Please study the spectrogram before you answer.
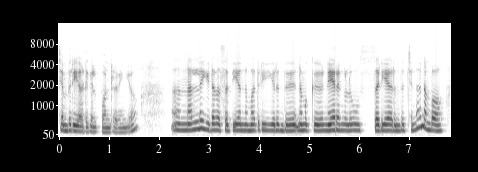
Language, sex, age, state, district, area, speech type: Tamil, female, 45-60, Tamil Nadu, Nilgiris, urban, spontaneous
